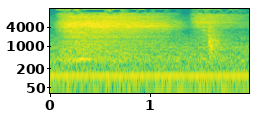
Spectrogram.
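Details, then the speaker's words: Intact nasal patency in an adult male during a nursing head-to-toe assessment, heard as steady sniffing inhalations through each nostril in turn with free airflow. "all right nasal patency appears to be intact"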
